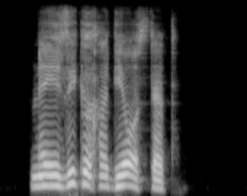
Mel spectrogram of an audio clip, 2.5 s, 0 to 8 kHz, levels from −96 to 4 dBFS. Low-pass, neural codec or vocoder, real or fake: 7.2 kHz; codec, 44.1 kHz, 1.7 kbps, Pupu-Codec; fake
